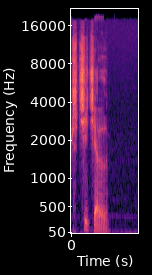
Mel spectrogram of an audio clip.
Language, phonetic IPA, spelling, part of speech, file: Polish, [ˈt͡ʃʲt͡ɕit͡ɕɛl], czciciel, noun, Pl-czciciel.ogg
